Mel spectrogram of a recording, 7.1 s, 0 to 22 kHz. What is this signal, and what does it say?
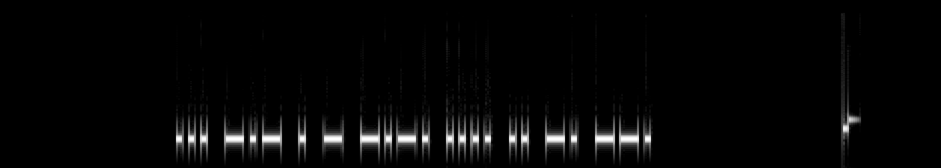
Morse code, heard as a keyed tone, about 26 wpm, 700 Hz. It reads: SKETCHING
